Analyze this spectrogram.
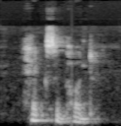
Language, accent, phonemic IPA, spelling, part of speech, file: English, Southern England, /ˈhɛk.sə.pɒd/, hexapod, noun / adjective, LL-Q1860 (eng)-hexapod.wav
- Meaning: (noun) 1. Any organism, being or robot with six legs 2. An arthropod with six feet; a member of subphylum Hexapoda 3. An insect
